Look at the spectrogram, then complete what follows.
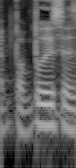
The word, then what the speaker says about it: pupusas: Yeah, you got to learn how to say it first. Papusas. I almost feel like I'm saying something. Papusas? Yeah, pupusas, there you go.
